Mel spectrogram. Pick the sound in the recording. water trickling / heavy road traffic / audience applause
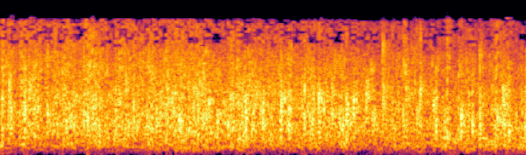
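audience applause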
